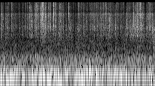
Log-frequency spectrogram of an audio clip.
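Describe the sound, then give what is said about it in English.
Heavy rain during a drive, a dense and steady roaring hiss with a low rumble underneath. It holds constant and loud throughout, with no talk. “it's just been raining so hard these last couple days.”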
